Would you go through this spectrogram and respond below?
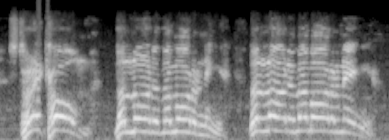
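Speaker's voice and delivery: high rallying battle cry; shouted. A narrator's reading. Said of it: "he shouted".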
